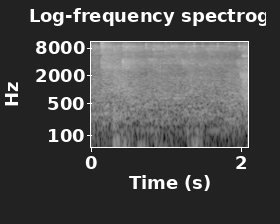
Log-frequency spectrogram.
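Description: Celluloid table tennis balls clicking sharply off paddles and tables, several quick strikes of rallies in play.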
